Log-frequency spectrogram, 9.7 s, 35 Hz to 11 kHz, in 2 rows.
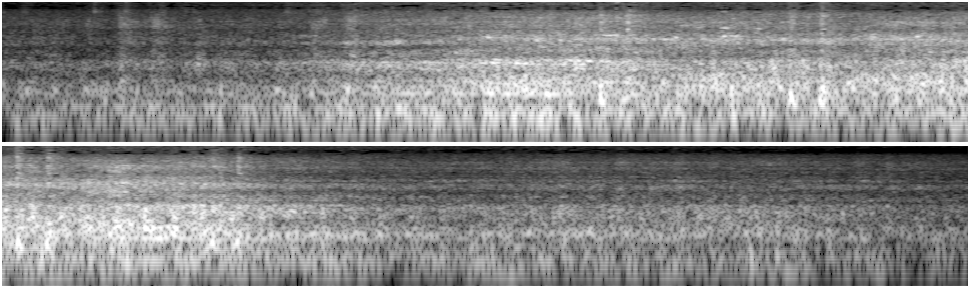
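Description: Diesel multiple unit 711 006 passing close by: its engine and wheel noise on the rails build up, are loudest for a few seconds with a run of sharp wheel clicks, then fade as the train draws away.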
